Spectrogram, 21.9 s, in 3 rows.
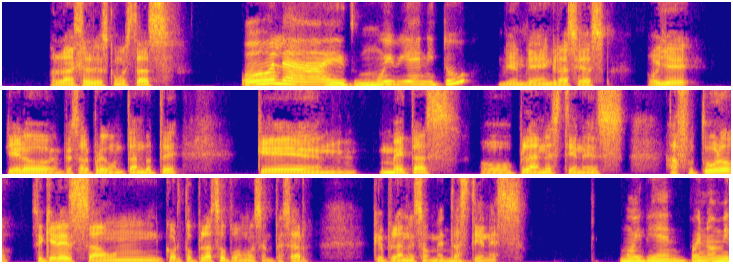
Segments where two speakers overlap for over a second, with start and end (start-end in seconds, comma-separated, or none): none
